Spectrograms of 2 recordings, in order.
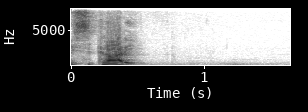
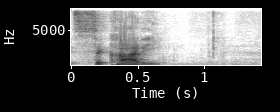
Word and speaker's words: Cicotte: And when they talk about him, they pronounce it Cicotti. So I changed my pronunciation to Cicotti. I don't know if that's right or not. I mean, it makes sense. You know, us Italians, our names end in a vowel. It wouldn't be Cicotte in Italy.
